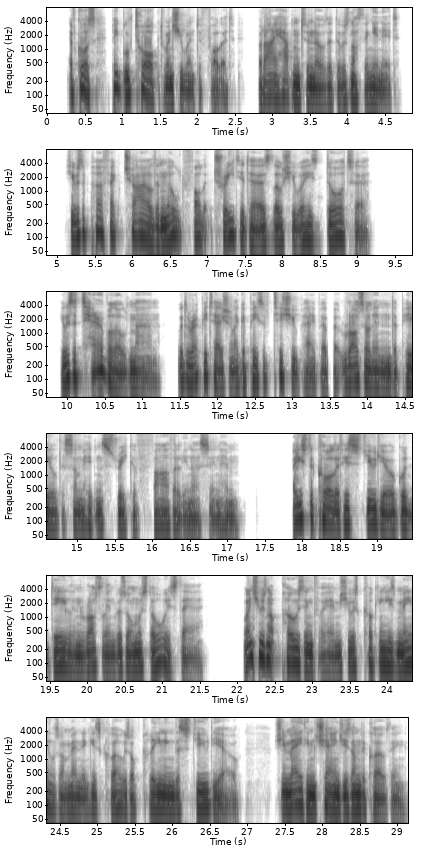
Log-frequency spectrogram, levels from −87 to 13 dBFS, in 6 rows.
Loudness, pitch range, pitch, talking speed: -18 LUFS, 80-100 Hz, 90 Hz, 215 wpm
